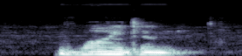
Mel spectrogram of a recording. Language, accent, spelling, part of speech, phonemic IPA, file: English, Southern England, widen, verb, /ˈwaɪdn̩/, LL-Q1860 (eng)-widen.wav
- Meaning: 1. To become wide or wider 2. To make wide or wider 3. To let out clothes to a larger size 4. To broaden or extend in scope or range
